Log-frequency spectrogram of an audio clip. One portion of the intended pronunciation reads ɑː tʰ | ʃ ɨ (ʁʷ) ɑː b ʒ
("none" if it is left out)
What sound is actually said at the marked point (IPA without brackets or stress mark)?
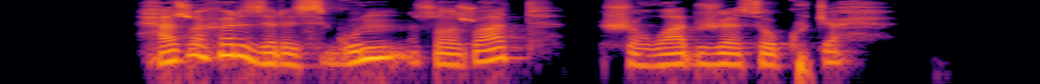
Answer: ʁʷ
